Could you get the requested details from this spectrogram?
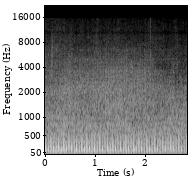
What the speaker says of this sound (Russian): Что это там за мотор? Едет кто-то на мотоплуге.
